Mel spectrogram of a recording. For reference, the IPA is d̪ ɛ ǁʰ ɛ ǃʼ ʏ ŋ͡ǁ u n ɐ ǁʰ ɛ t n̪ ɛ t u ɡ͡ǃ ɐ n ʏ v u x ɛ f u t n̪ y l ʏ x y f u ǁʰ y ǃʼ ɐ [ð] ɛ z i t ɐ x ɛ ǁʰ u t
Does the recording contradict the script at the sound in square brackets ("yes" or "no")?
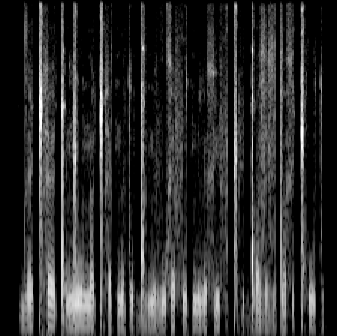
yes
